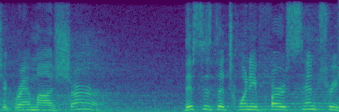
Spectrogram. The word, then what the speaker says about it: SHRM: This is not your grandma's Shurm. This is the 21st century Shurm.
